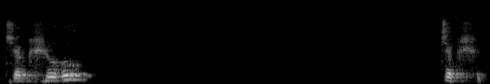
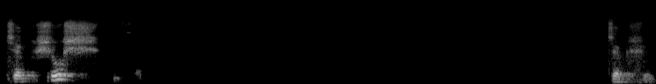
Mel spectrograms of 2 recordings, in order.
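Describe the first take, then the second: First: The first word ends in a breathy h sound. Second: The first word ends in a linking sh sound. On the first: "एक उच्चारण पंचमहायज्ञ विधि के अनुसार है" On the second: "संस्कार विधि के अनुसार दूसरा उच्चारण है"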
